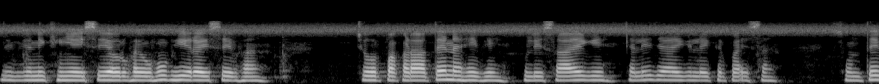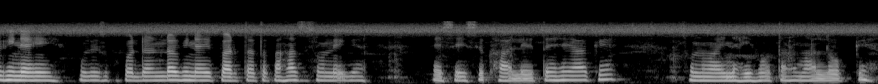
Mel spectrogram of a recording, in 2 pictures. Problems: constant background noise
